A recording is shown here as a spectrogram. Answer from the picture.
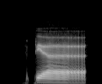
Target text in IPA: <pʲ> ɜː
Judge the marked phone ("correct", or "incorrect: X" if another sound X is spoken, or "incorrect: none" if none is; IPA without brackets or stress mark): correct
